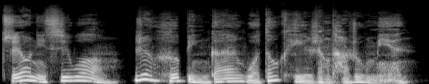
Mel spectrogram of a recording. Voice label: levelup zh-hant; cookierun

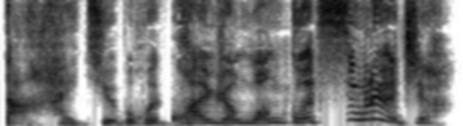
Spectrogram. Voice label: upgrade, zh-hant; Cookie Run

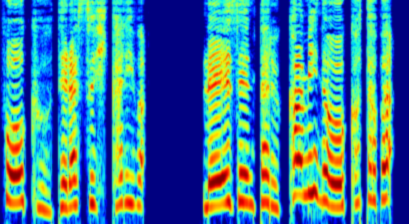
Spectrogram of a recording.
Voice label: levelup ja; cookie run

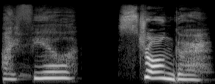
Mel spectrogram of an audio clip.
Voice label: levelup, en; cookierunwiki

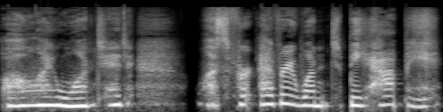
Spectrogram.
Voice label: touch, en

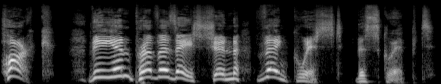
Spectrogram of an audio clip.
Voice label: victory, en; cookierunwiki

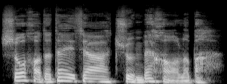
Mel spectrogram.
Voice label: victory, zh-hant

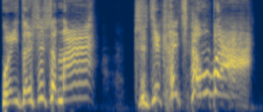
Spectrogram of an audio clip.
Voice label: battle, zh-hant; Cookie Run

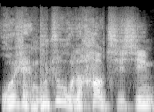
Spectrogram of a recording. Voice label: levelup zh-hant; cookie run

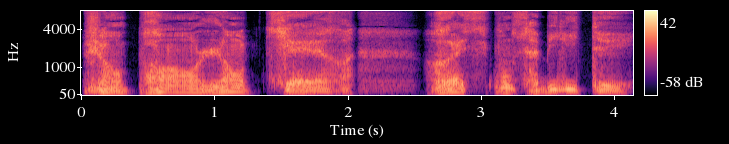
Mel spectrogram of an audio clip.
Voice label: defeat, fr; cookie run

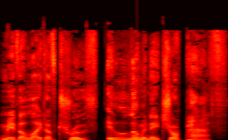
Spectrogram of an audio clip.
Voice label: loading, en; cookie run

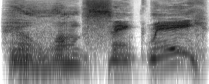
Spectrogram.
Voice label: hit, en; cookie run

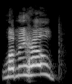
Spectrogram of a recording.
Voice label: battle, en; Cookie Run

